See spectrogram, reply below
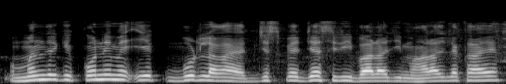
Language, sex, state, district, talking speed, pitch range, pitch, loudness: Hindi, male, Uttar Pradesh, Lalitpur, 190 wpm, 160-200 Hz, 180 Hz, -15 LUFS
